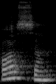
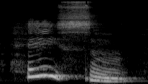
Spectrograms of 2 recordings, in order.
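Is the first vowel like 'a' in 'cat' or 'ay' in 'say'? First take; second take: 'a' in cat; 'ay' in say. First: The first vowel sounds like 'a' in 'cat'. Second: The first vowel sounds like 'ay' in 'say'. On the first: The speaker calls it wrong. "не хасен" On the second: The speaker calls it right. "а хейсен"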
